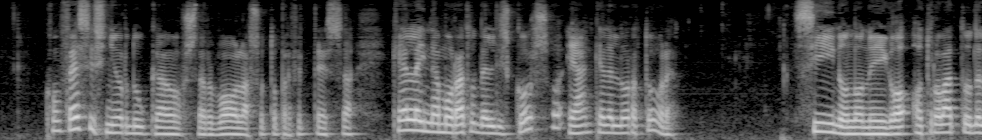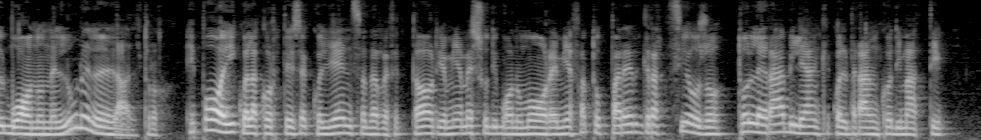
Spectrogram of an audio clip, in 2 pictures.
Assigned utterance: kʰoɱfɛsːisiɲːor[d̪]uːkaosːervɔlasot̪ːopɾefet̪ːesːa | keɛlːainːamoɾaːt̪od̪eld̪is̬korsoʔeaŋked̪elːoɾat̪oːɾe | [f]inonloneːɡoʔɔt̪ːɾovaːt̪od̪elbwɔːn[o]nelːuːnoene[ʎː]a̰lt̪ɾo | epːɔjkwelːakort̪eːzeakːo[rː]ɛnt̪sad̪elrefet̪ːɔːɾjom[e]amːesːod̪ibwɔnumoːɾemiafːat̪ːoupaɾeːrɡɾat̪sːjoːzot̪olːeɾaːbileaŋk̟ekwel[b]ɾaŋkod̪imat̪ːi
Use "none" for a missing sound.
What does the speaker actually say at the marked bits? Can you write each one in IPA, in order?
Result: d̪, s, o, lː, ʎː, i, b

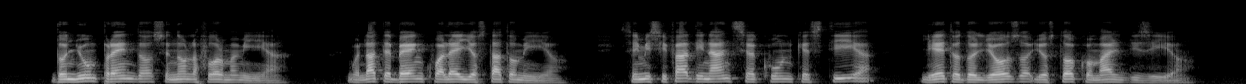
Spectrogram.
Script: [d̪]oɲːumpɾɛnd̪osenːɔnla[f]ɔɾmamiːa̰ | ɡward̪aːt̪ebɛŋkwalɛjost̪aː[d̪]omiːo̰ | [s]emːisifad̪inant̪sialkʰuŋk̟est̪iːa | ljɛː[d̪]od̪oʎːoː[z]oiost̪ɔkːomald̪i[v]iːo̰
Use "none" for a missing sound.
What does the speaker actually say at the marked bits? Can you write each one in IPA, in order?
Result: d̪, f, t̪, s, t̪, z, z

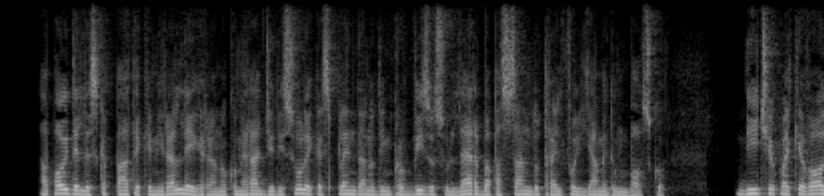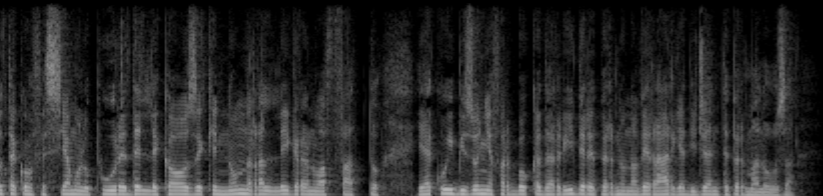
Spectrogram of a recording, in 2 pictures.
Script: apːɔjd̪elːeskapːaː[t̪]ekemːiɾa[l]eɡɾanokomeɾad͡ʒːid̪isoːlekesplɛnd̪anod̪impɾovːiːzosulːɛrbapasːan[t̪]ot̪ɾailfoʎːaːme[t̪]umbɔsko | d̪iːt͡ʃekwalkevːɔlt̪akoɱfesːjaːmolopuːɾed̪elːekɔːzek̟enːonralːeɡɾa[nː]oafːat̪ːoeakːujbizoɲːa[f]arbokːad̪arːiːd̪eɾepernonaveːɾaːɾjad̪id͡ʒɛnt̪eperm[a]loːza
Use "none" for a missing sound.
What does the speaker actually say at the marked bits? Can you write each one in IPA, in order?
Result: t̪, lː, d̪, d̪, n, f, a

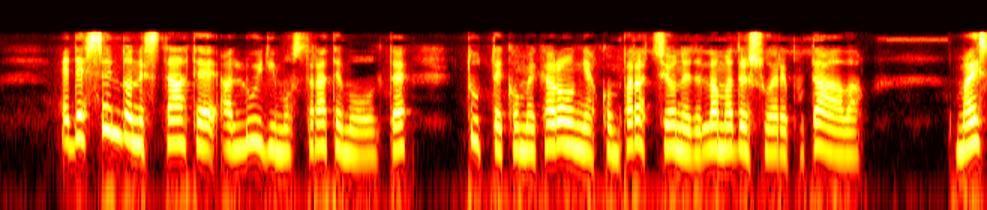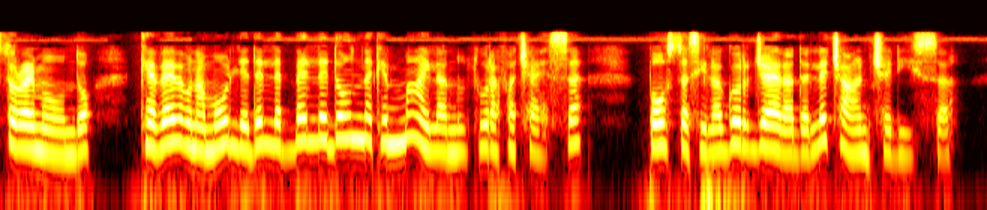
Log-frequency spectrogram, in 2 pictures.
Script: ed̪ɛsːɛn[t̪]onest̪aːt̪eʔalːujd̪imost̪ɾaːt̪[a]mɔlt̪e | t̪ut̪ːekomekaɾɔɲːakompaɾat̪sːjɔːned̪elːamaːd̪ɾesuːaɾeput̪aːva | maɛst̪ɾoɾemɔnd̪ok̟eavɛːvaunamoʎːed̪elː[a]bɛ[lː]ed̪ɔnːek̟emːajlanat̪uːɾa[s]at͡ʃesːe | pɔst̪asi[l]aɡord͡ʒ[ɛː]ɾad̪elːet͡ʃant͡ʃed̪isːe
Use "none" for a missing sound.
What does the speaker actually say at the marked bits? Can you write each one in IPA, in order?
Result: d̪, e, e, lː, f, l, ɛː

